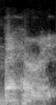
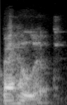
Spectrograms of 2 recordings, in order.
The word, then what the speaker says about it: Behelit: So like Beherit, you can pronounce it Beherit or Behelit. It's the same thing because there's no differentiation. That's why I think, Joe, you pronounce it Behelit.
